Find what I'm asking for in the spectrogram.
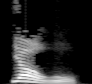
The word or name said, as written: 药物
